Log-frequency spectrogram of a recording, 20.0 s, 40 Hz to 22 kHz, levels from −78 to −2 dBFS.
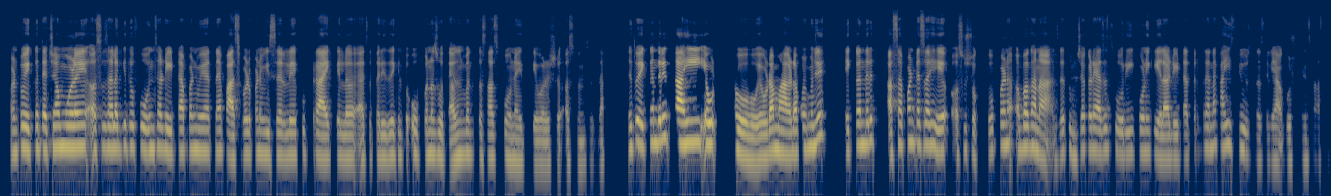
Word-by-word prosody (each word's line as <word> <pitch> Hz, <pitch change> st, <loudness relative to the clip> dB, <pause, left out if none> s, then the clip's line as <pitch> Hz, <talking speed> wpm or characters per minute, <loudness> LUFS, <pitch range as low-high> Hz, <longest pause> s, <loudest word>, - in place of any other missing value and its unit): पण 165 Hz, -, -3 dB
तो -, -, 0 dB
एक 185 Hz, -1 st, +3 dB
त्याच्यामुळे 195 Hz, +2 st, +4 dB
असं 190 Hz, -1 st, -2 dB
झालं 185 Hz, 0 st, +2 dB
की 200 Hz, -, -5 dB
तो 195 Hz, -, -3 dB
फोनचा 180 Hz, 0 st, -2 dB
डेटा 170 Hz, -1 st, 0 dB
पण 180 Hz, 0 st, -3 dB
मिळत 175 Hz, -1 st, 0 dB
नाही, 170 Hz, 0 st, -1 dB
पासवर्ड 150 Hz, +3 st, +2 dB
पण 165 Hz, -, -4 dB
विसरले, 150 Hz, -1 st, -2 dB
खूप 165 Hz, -4 st, -14 dB
ट्राय 140 Hz, -2 st, +5 dB
केलं 140 Hz, 0 st, -3 dB
याचं 135 Hz, +1 st, -5 dB
तरीदेखील 140 Hz, +2 st, -4 dB
तो -, -, -8 dB
ओपनच 155 Hz, +1 st, -5 dB
होत 145 Hz, -3 st, -3 dB
नाही. 125 Hz, +2 st, +1 dB
अजून 150 Hz, +2 st, -4 dB
पण 160 Hz, -1 st, -4 dB
तसाच 145 Hz, 0 st, -5 dB
फोन 135 Hz, -3 st, -6 dB
आहे 125 Hz, -, -3 dB
इतके 120 Hz, 0 st, -10 dB
वर्ष 115 Hz, 0 st, -7 dB
असूनसुद्धा. 115 Hz, 0 st, -13 dB, 0.5 s
तो -, -, +4 dB
एकंदरीत 225 Hz, +4 st, +4 dB, 0.2 s
काही 220 Hz, 0 st, +10 dB, 0.2 s
एव 215 Hz, 0 st, +7 dB, 0.4 s
हो, 155 Hz, -4 st, +4 dB
हो, 130 Hz, -1 st, 0 dB
एवढा 145 Hz, +5 st, +4 dB
महागडा 160 Hz, -3 st, +4 dB
फोन 185 Hz, 0 st, -3 dB
म्हणजे 220 Hz, +9 st, +2 dB, 0.3 s
एकंदरीत 210 Hz, +6 st, 0 dB, 0.2 s
असा 210 Hz, -, +1 dB
पण 230 Hz, 0 st, -1 dB
त्याचा 215 Hz, -1 st, -1 dB
हे 180 Hz, -4 st, +2 dB, 0.2 s
असू 180 Hz, -, -9 dB
शकतो 165 Hz, 0 st, -9 dB
पण 205 Hz, 0 st, 0 dB, 0.2 s
बघा 195 Hz, 0 st, +2 dB
ना, 150 Hz, -5 st, +3 dB, 0.2 s
जर 155 Hz, -, -5 dB
तुमच्याकडे 175 Hz, +3 st, -4 dB
ॲज 170 Hz, -1 st, +1 dB
अ -, -, -5 dB
चोरी 165 Hz, -2 st, -7 dB
कोणी 165 Hz, -1 st, -4 dB
केला 145 Hz, -4 st, +1 dB
डेटा 140 Hz, +1 st, -4 dB
तर -, -, -14 dB
त्यांना 190 Hz, +1 st, -5 dB
काहीच 195 Hz, +1 st, -5 dB
यूज 175 Hz, -4 st, -7 dB
नसेल 130 Hz, 0 st, -17 dB
या 125 Hz, -, -3 dB
गोष्टींचा 125 Hz, 0 st, -16 dB
असं. 125 Hz, -, -22 dB
165 Hz, 205 wpm, -26 LUFS, 140-190 Hz, 0.5 s, काही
